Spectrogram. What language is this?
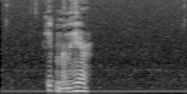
English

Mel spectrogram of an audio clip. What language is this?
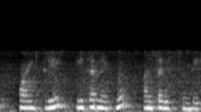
Telugu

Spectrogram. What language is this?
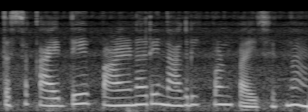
Marathi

